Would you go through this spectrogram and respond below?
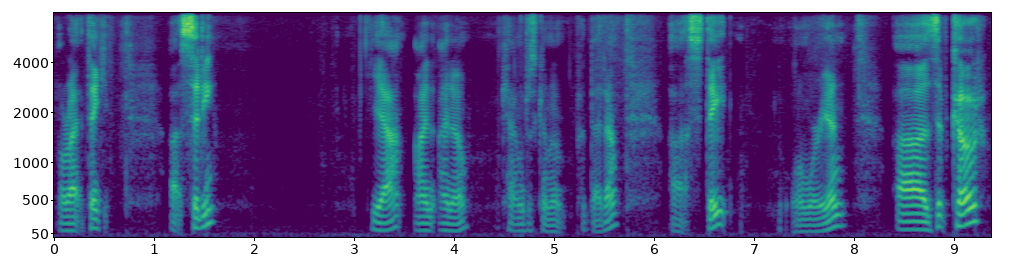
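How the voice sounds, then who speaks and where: A man playing a patient, officious human resources officer, haltingly reading out form fields in a one-sided ASMR roleplay. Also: deep voice, very animated, darkish tone, no room sound. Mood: businesslike. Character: officious, patient male HR officer doing paperwork. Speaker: human resources interviewer filling out forms.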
